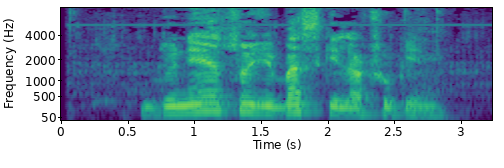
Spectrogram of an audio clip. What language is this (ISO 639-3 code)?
plk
